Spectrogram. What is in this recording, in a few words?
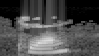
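"狂", Mandarin Chinese; chinese flashcards; hsk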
